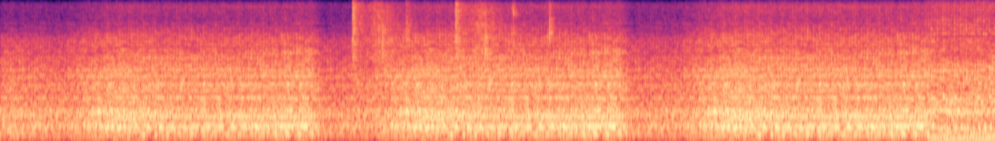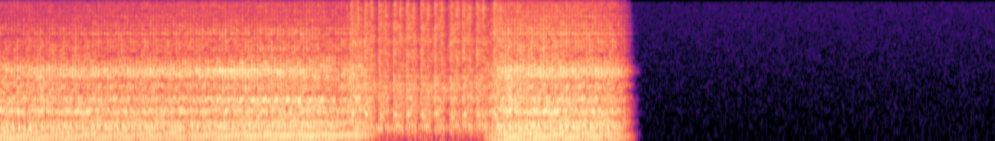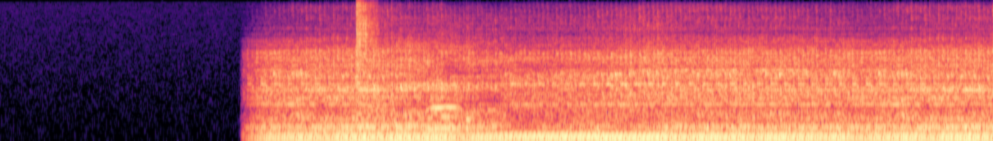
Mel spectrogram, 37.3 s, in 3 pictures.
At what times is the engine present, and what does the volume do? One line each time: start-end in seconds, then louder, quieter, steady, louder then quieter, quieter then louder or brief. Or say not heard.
0.0-17.2 steady
18.4-20.4 brief
27.9-37.2 steady.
